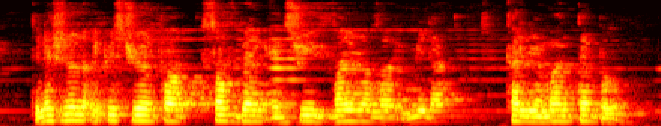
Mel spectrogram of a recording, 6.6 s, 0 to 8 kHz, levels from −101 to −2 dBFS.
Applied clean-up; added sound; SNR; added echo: classical method WPE with log-MMSE.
